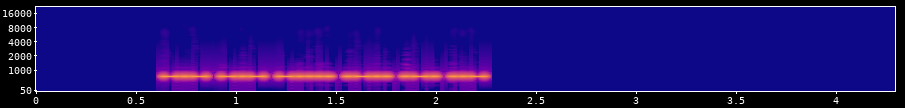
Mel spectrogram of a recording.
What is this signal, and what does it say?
Morse code, heard as a keyed tone, about 51 wpm, 700 Hz. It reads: KK6LRU
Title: USA Call Signs - 6 Characters - 50wpm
